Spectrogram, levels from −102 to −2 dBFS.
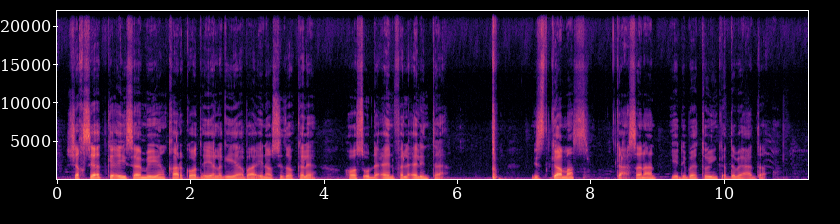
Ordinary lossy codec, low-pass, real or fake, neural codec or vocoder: none; none; real; none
